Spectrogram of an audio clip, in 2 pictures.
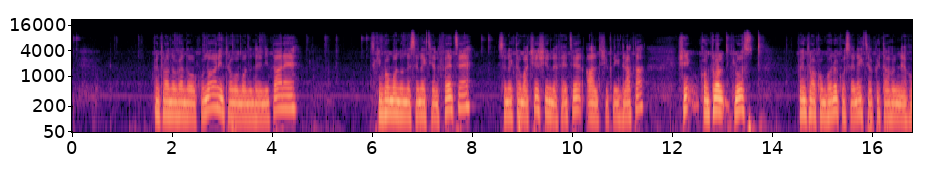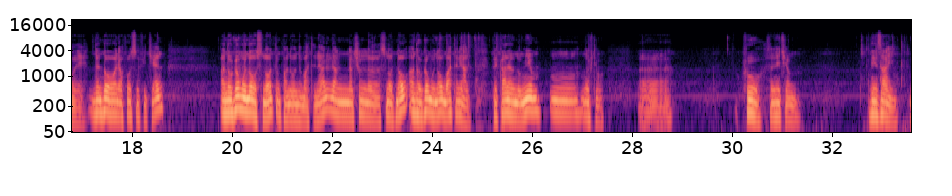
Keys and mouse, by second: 0.1 middle click, 0.8-4.4 middle drag, 3.4 Tab, 5.0 ctrl+Tab, 19.9-21.9 drag, 24.1 click.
